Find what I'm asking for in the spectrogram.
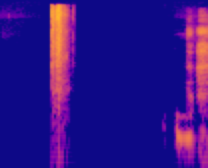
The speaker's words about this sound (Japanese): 写真撮りたい？もちろん、いくらでも撮って。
